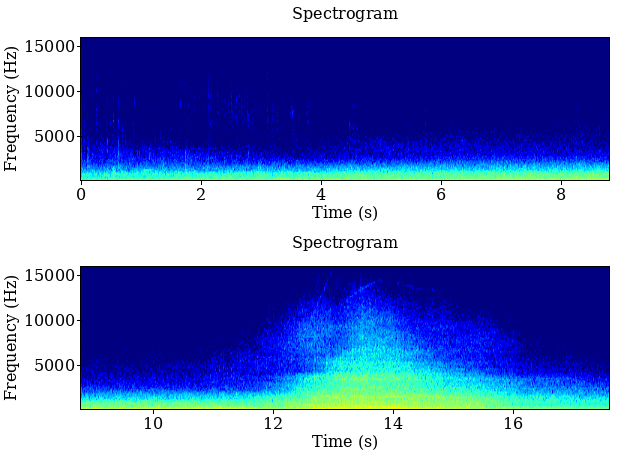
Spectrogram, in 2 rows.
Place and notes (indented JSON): {
  "title": "Berlin: Vermessungspunkt Friedelstraße / Maybachufer - Klangvermessung Kreuzkölln ::: 28.03.2012 ::: 00:29",
  "date": "2012-03-28 00:29:00",
  "latitude": "52.49",
  "longitude": "13.43",
  "altitude": "39",
  "timezone": "Europe/Berlin"
}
